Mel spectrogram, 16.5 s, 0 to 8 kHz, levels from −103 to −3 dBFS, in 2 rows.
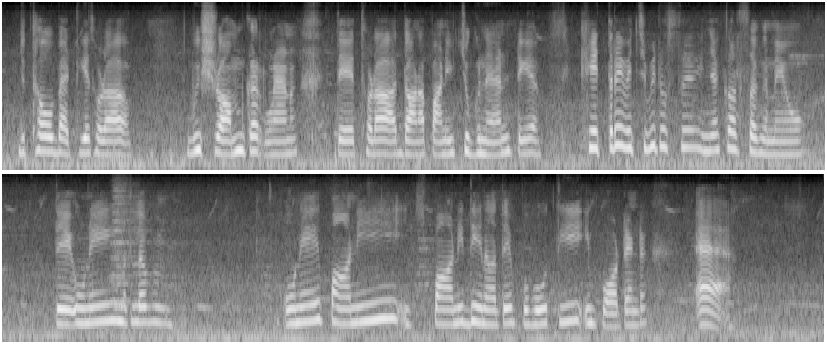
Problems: constant background noise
